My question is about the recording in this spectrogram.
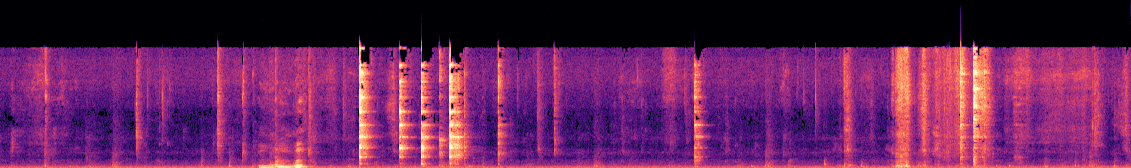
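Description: A metal spoon clinking against a glass serving bowl: a quick run of ringing clinks about five to seven seconds in and two more near fourteen seconds, over a steady low hum.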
